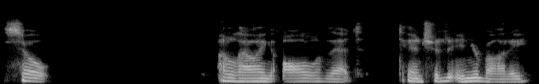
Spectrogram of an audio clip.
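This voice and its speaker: A guide leads a guided imagery relaxation session in a soothing, hypnotic manner, with long pauses and slow counting. The mid-range voice is steady and darkish in tone, captured on a dull lo-fi recording with no echo.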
